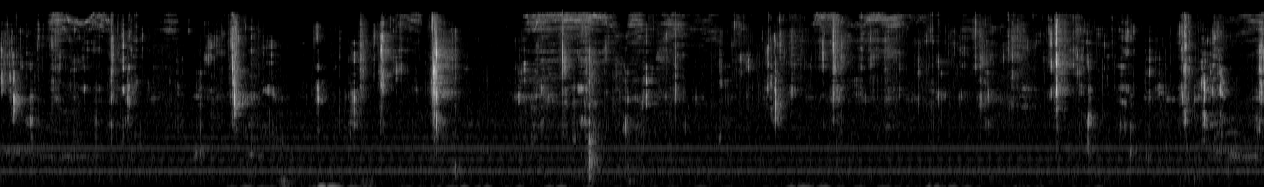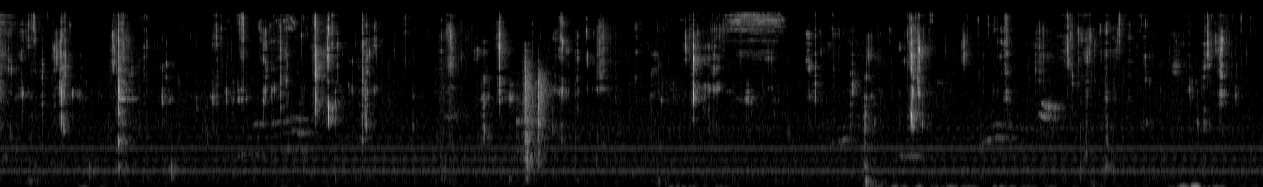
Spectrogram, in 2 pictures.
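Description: Close, quiet chewing of grilled pork belly and roast chicken at a mukbang meal: soft wet smacks and squishy bites repeat steadily throughout over a faint constant hum, with no talking.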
